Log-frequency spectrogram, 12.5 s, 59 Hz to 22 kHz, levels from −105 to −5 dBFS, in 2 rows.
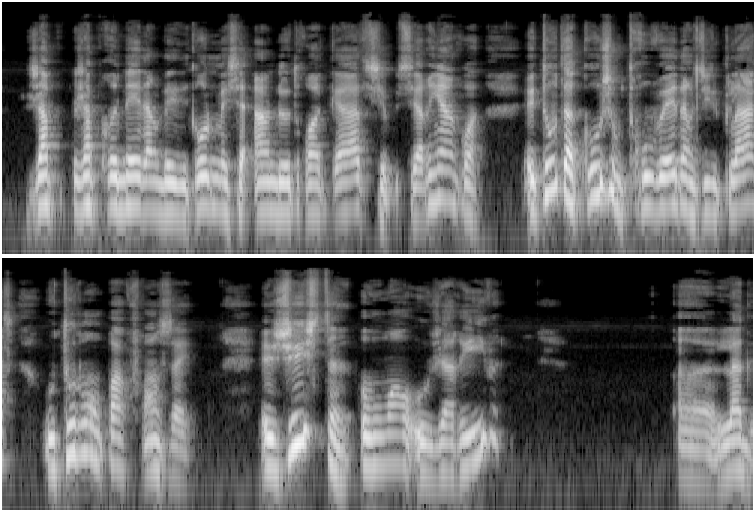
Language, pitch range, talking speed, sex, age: English, 150-190 Hz, 170 wpm, female, 60-79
